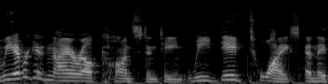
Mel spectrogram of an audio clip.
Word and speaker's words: Constantine: Constantine. John Constantine. His original creator says it's supposed to be Constantine. Yeah, I pronounced it's it's pronounced Constantine or Constantine based on your uh geol location.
